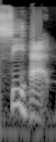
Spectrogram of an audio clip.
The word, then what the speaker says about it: CHAT: And so you are on – is it pronounced Chat? I always look at it as C-hat, but is that wrong? – No, it's Chat, because we live in Medicine. It's a Chat television.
